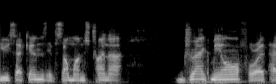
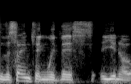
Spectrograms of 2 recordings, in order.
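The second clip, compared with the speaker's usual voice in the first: usual speaking voice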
